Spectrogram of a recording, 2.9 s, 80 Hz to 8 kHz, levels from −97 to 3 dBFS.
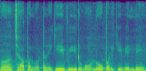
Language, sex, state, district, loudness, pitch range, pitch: Telugu, male, Andhra Pradesh, Visakhapatnam, -15 LUFS, 110-115 Hz, 115 Hz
